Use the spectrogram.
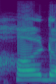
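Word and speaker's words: heard: इसे इंग्लिश में बोलेंगे I have never हर्ड of that. मैंने ऐसा कभी नहीं सुना। I have never हर्ड of that, या इसे हियर्ड नहीं बल्कि हर्ड प्रोनाउंस करेंगे। हर्ड।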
